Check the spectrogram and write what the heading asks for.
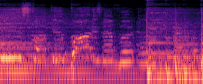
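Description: Live rock band in a breakdown: the drums drop out while guitars and bass hold a steady chord and a voice sings a short sliding run. About three seconds in, the drums and full band come back in.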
